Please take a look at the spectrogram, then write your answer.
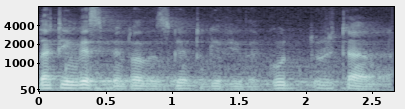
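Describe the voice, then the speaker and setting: Somewhat breathy and dark, mellow in tone, a man's fairly low voice holds a fairly even intonation amid audible room echo. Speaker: pension regulator panelist. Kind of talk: conference panel discussion.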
